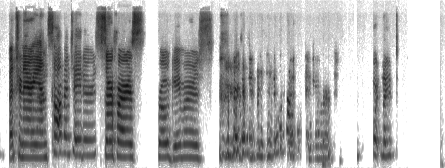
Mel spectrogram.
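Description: A young boy speaks over an online call.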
